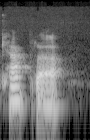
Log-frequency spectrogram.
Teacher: you're going from a voiced sound, A, to a voiceless sound, P, to another voiced sound, R.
